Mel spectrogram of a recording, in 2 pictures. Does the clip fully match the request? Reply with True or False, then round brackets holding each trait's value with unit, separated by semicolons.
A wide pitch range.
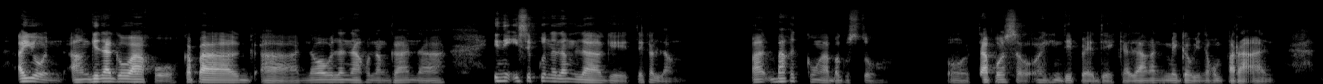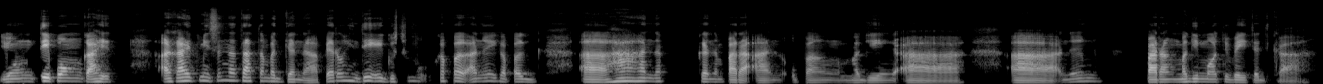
True (6.7 semitones)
